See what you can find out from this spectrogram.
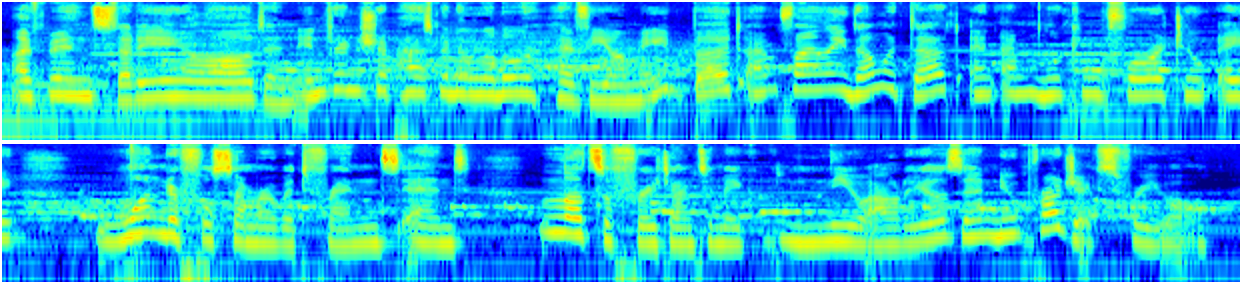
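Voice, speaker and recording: A young woman chatting to viewers in a question-and-answer video, with animated, expressive emphasis and drawn-out words. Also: sits high. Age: young adult. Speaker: ASMR audio roleplay creator and voice actor answering questions. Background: background music.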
